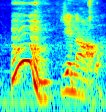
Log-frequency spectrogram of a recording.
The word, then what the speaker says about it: Janob: Janob? Janob. Pronounced Jim Bob, but spelled differently. Janob.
